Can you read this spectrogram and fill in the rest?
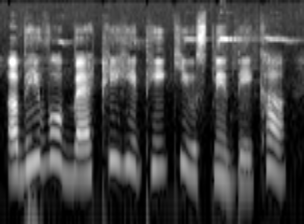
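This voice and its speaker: A woman's voice: on the high side, expressive, measured pace, fairly bright tone, a little hiss or hum. A woman narrator reading a scripted story for children. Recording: music playing behind the voice.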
